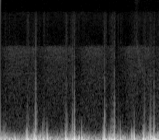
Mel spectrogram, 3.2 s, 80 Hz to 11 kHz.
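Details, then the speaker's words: Heartbeats at about 77 a minute with a low rumbling murmur that carries on between beats rather than stopping: continuous murmur of patent ductus arteriosus. "I want you to concentrate on this sound, continuous murmur."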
